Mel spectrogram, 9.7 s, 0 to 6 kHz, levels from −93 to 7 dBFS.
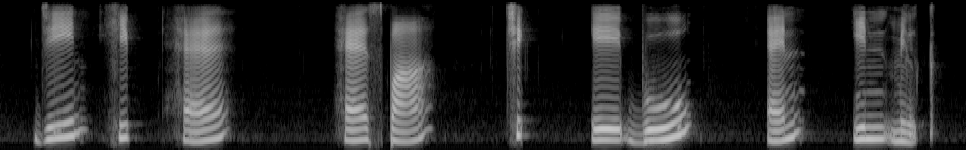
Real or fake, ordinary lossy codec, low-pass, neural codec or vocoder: real; none; 5.4 kHz; none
